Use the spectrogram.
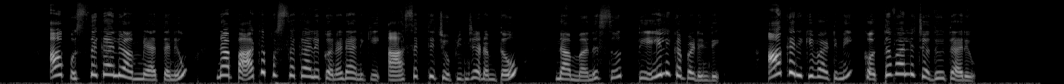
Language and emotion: Telugu, happy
